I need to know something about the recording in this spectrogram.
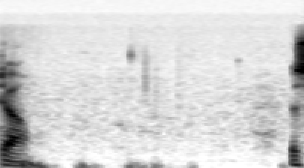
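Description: A few faint, sparse clicks from an input device as handwriting is entered on a digital whiteboard.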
